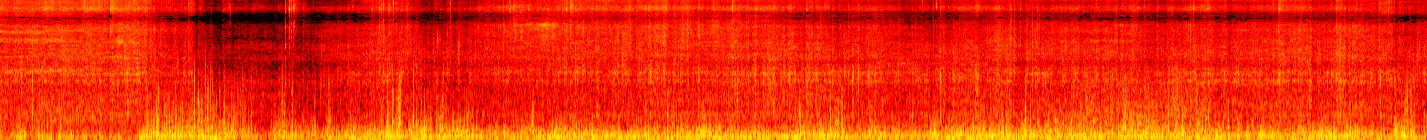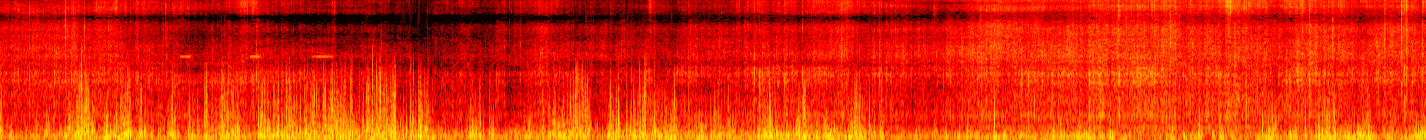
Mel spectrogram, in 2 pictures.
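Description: An electric unicycle's tyre rolls fast over a gravel path, crunching and rattling.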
